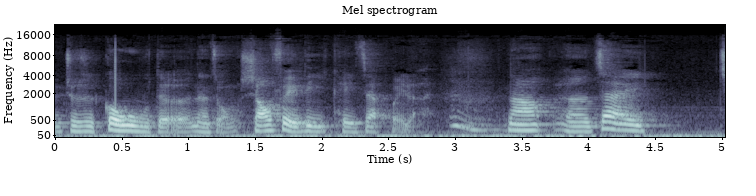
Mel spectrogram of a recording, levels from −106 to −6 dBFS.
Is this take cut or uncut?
uncut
